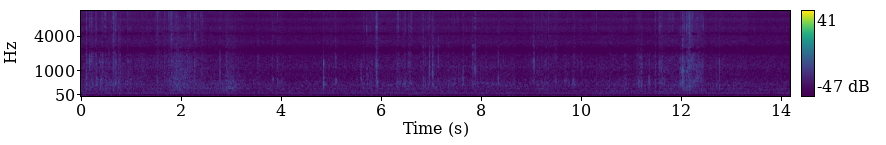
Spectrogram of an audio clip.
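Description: Faint rustling and small scattered ticks of fingers handling a miniature cloth sail on its thin wooden yard and threading its rigging line over paper, with a louder rustle about twelve seconds in.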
